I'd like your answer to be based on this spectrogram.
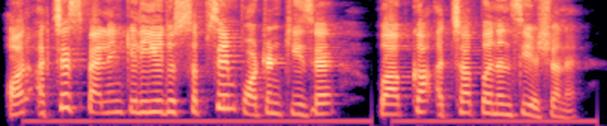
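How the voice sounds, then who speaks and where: Speaking at a normal speed in a high, fairly bright voice, this male teacher gives a classroom lesson on vocabulary. He mixes Urdu with English, often makes sure the students are keeping up, and addresses them as "beta."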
